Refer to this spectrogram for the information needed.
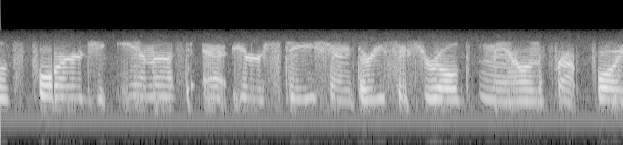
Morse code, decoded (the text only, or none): none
